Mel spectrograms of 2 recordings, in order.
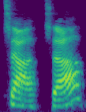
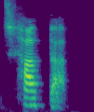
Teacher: চ অল্প প্রাণ, ছ মহাপ্রাণ। চ যখন আমরা উচ্চারণ করব তখন আমরা কম জোর দিয়ে উচ্চারণ করব, ছ যখন আমরা উচ্চারণ করব তখন বেশি জোর দিয়ে উচ্চারণ করব।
